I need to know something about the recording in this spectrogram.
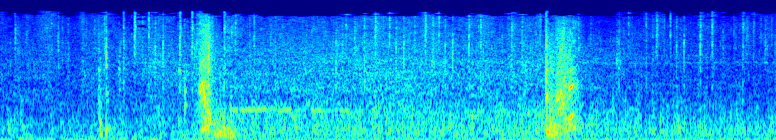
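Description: A spear strikes a wooden log with a dull thud.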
